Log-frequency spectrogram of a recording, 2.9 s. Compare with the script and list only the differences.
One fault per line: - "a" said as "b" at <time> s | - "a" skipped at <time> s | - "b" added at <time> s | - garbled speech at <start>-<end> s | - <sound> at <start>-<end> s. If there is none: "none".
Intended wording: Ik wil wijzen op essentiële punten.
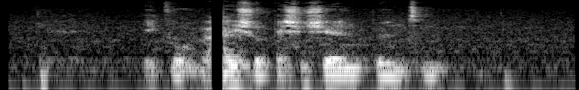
- dropout at 1.0-1.1 s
